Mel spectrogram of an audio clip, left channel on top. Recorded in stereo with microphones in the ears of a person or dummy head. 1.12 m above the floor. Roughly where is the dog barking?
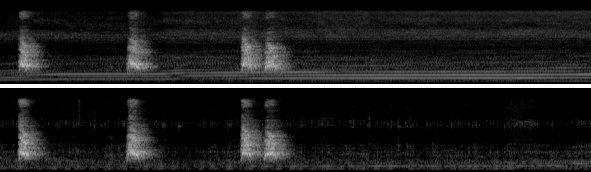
Right.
